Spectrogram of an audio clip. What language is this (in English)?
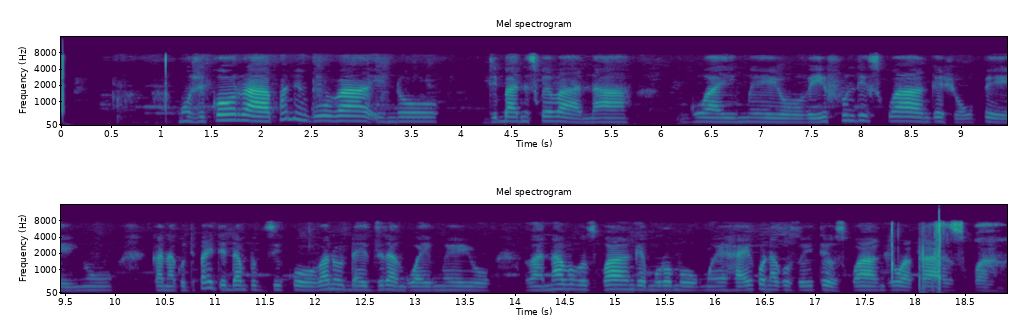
Ndau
